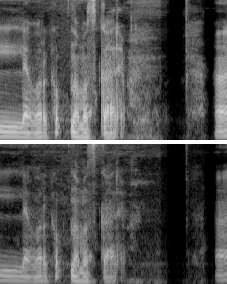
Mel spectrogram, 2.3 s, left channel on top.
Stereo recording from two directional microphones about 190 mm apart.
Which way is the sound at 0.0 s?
35° left (ahead or behind).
